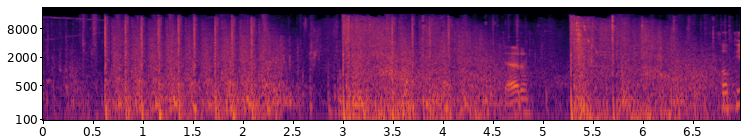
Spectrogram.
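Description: Rapid gunshots crack from a video game.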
